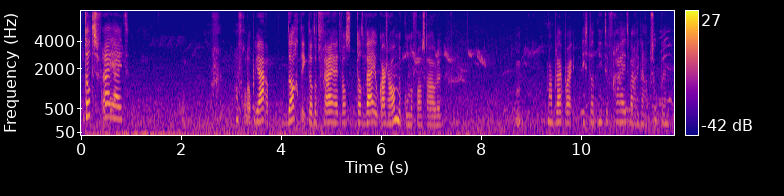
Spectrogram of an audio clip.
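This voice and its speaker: Casting: actress as young woman, freedom-hungry, wistful then defensive, mid pitch, audio drama, noisy background. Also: normal speed, long pauses, natural voice. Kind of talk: dystopian audio drama acting.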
